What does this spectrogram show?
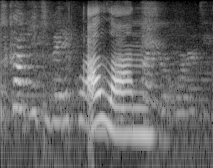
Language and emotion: Russian, neutral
